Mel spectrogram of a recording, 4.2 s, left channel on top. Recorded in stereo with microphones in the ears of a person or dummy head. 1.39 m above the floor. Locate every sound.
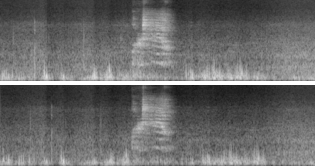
1.8 s a cat meowing: 45° right (ahead or behind), 3 m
